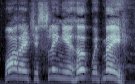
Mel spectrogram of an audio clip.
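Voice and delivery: high, loud hammed-up Australian bloke; mock Australian accent. Mocking Pete's Dragon as Australian, hammed-up Australian accent. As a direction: belt it out in an over-the-top Australian accent.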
